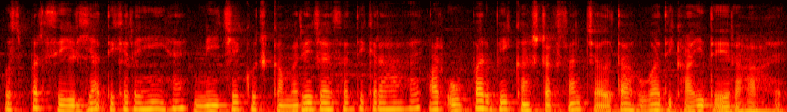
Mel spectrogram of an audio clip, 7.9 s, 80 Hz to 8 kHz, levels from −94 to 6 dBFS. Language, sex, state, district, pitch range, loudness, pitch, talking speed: Hindi, male, Chhattisgarh, Korba, 105-135 Hz, -36 LUFS, 125 Hz, 175 wpm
